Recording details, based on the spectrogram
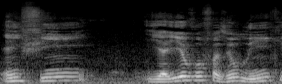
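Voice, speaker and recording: Audible echo from the room around a man talking, his pitch varying in an ordinary way. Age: 70s. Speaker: agronomist and investing channel owner. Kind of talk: personal talk to viewers. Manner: halting, many repetitions.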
